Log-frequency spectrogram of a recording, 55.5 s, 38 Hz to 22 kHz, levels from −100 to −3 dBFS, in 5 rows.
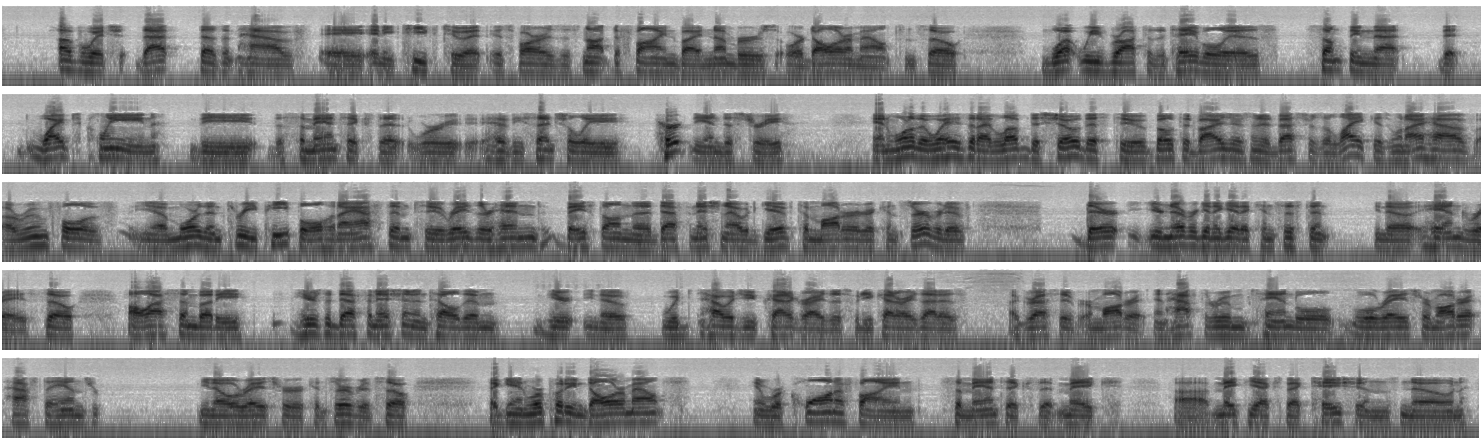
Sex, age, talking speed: male, 30-49, 185 wpm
